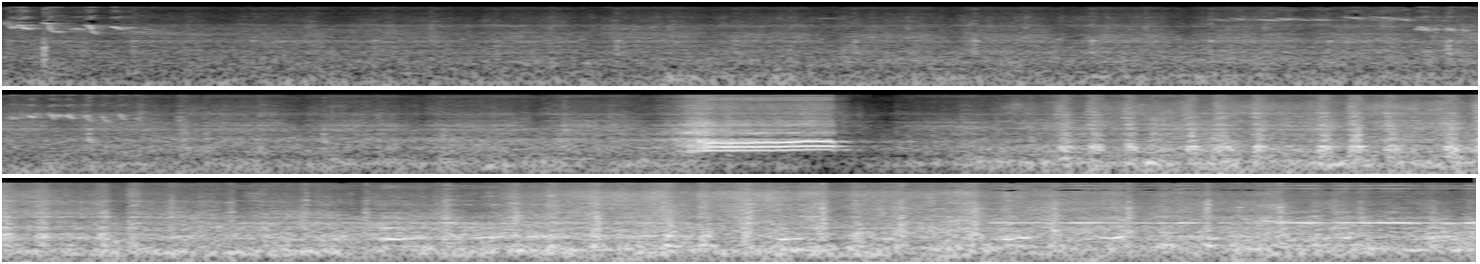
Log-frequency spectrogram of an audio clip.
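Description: A steam locomotive chuffs as it approaches and passes close by.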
